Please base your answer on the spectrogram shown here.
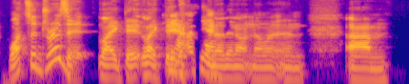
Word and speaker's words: Drizzt: So Drizzt Do'Urden, there's a T at the end.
